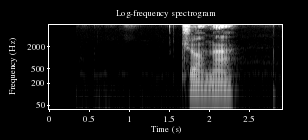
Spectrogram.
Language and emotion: Russian, angry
